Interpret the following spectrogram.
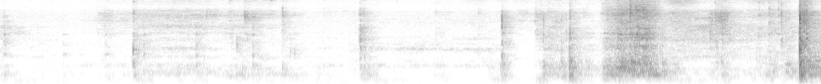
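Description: Hard plastic toy parts clicking and rubbing against each other as they are fitted together, with a louder scraping rub about three seconds in.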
